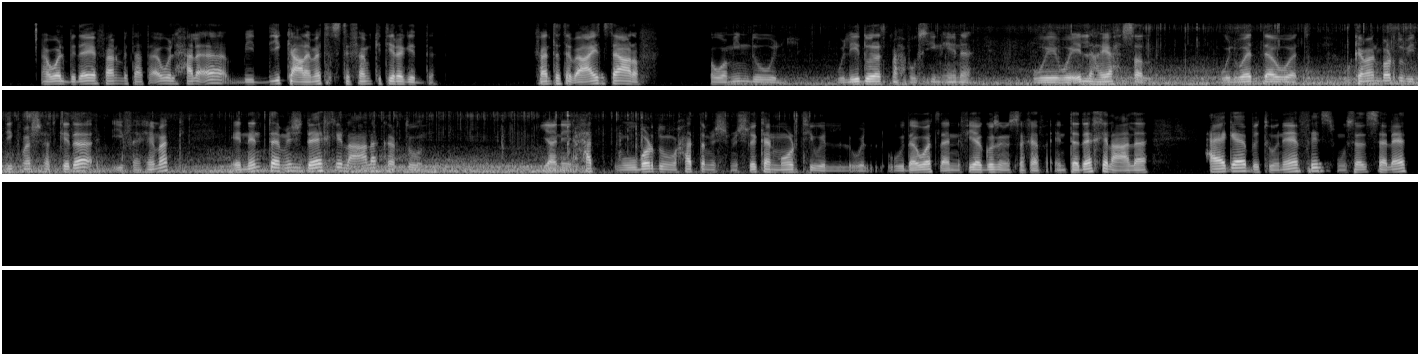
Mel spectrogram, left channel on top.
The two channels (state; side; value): silent; right; digital silence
